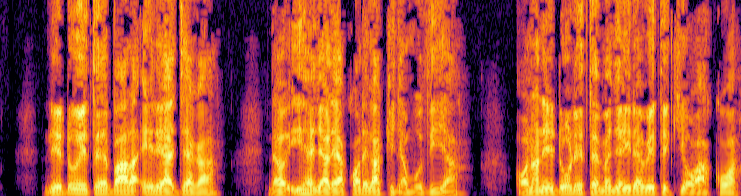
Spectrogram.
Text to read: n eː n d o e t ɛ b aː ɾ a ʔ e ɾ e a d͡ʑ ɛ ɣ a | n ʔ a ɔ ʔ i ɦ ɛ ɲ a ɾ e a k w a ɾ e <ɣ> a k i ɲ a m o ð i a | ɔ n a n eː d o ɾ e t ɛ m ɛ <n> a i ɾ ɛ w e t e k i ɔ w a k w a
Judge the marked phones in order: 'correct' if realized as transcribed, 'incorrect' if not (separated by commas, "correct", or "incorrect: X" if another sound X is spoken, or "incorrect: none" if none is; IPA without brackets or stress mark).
correct, incorrect: ɲ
